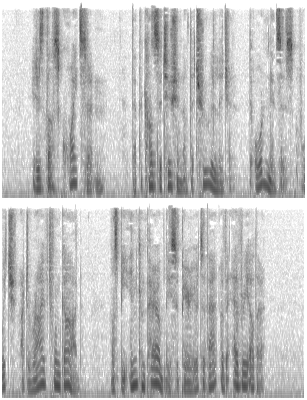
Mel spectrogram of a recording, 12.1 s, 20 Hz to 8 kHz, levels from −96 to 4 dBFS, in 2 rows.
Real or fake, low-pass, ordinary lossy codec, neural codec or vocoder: fake; 7.2 kHz; AAC, 32 kbps; vocoder, 44.1 kHz, 80 mel bands, Vocos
